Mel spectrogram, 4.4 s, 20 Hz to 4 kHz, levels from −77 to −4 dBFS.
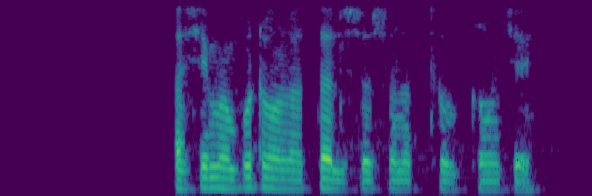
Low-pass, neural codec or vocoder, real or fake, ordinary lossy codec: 3.6 kHz; none; real; Opus, 64 kbps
